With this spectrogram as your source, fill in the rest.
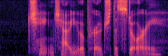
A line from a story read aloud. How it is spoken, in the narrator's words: Ted muttered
